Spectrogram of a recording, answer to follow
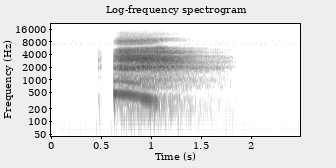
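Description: A woman's long breathy sigh into a handheld microphone, starting about half a second in, its pitch falling as it fades over about a second.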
